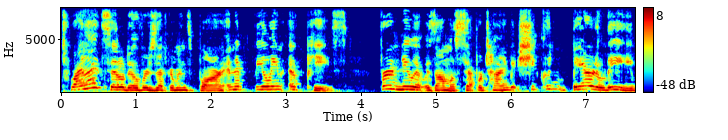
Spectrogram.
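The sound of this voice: This is an unforced reading voice.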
